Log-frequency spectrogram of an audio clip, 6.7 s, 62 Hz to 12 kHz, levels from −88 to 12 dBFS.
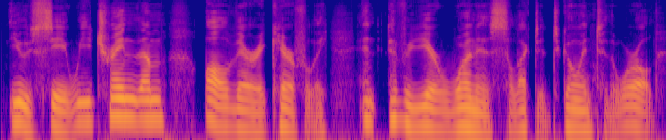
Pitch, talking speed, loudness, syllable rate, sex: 105 Hz, 170 wpm, -20 LUFS, 5.1 syllables/s, male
